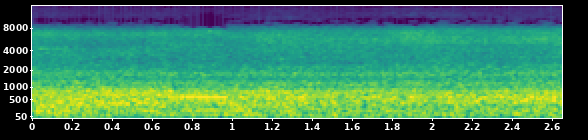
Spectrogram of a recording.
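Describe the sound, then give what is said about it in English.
A train passes through a railway station with a loud, steady rumble and broad hiss that holds constant for the whole stretch, with no voices heard. “Sorry, that train just went past.”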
